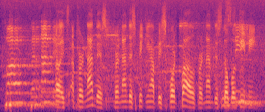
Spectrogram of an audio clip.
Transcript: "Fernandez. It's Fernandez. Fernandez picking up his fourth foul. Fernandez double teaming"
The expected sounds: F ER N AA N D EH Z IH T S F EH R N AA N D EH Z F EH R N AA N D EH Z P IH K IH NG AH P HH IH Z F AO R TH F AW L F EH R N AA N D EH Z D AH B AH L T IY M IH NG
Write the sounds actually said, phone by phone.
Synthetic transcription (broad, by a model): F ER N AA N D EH IH T S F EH R N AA N D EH S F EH R N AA N D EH S P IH K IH NG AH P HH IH S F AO R T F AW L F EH R N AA N D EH S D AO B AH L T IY M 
